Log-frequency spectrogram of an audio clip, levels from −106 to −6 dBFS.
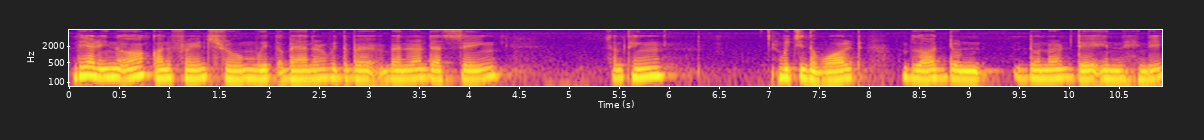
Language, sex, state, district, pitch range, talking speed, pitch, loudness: English, male, Sikkim, Gangtok, 130-150 Hz, 125 wpm, 140 Hz, -15 LUFS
